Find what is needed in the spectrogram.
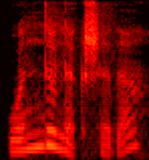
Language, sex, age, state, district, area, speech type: Kannada, female, 30-45, Karnataka, Shimoga, rural, spontaneous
